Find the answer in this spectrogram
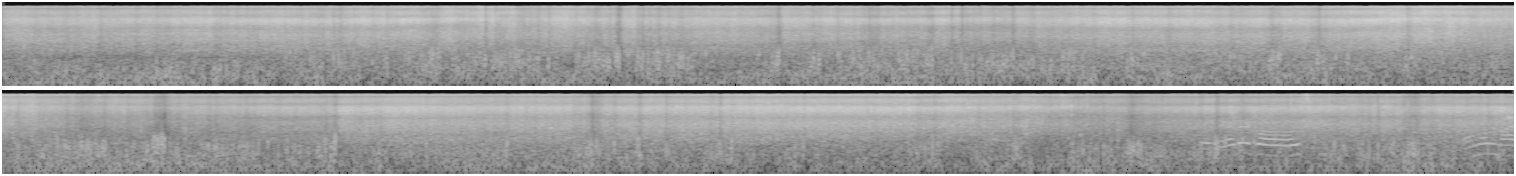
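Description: Steady, loud rushing of wind buffeting the microphone, with no clear events in it.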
